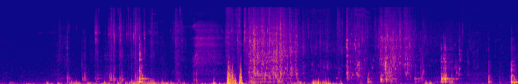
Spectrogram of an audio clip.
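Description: Water splashing and sloshing in bursts as a freshly landed fish thrashes in the boat's water-filled storage box, with a few knocks from handling.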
